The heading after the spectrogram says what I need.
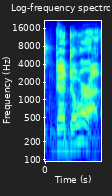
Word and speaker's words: Ghidorah: those of you wondering Toho's preferred pronunciation of the word Ghidorah in English is Ghidorah that's why I say Ghidorah so I don't say Ghidorah because they prefer Ghidorah that is the one that they market him under don't want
